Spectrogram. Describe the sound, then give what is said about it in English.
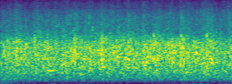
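Applause from a CIA audience responding to Donald Trump's remark about his running war with the media: dense, loud, steady clapping that holds evenly from start to finish. “Because why in the fuck would the CIA... have any response to applaud that? ...applaud with glee about his war with media?”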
